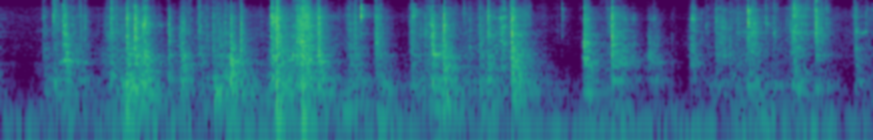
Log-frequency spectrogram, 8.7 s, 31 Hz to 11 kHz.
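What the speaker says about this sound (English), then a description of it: "this is a, I think it's 7/16 and 3/8 flare nut wrench" A 7/16 and 3/8 flare nut wrench works a fitting in a cramped Rheem furnace, giving repeated close metallic ratcheting clicks and clatters in uneven bursts.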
